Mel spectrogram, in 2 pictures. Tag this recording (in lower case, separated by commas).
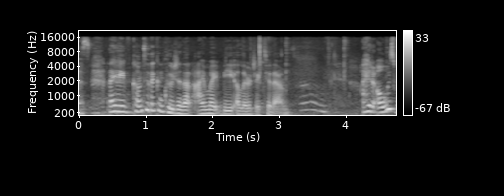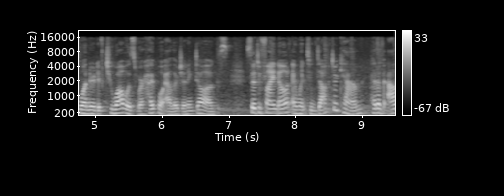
music, speech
